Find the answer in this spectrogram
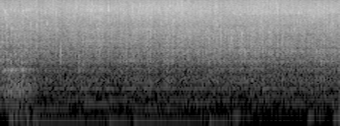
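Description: Thick slices of spring onion frying in olive oil in a frying pan over medium heat, sizzling steadily.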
